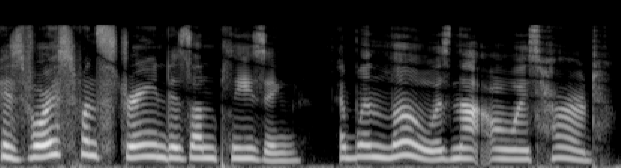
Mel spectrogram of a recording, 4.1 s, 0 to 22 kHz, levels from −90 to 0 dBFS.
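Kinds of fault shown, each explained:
Channels drifting apart, throughout the speech: the left and right channels appear to come from two devices running on separate clocks that disagree by a couple of hundred parts per million, so the delay between them is not fixed but keeps sliding, reaching around a millisecond by the end. Summed to mono, that changing offset drags comb-filter notches slowly across the spectrum, heard as a gradual, sweeping flanging on the sound.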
